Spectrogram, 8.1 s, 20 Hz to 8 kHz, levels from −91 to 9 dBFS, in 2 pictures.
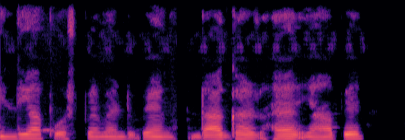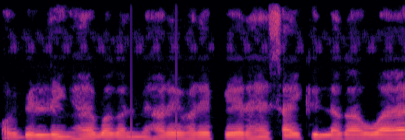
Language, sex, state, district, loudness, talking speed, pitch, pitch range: Hindi, male, Bihar, Begusarai, -27 LUFS, 155 wpm, 115 Hz, 115-120 Hz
